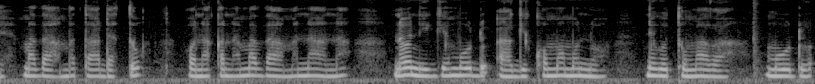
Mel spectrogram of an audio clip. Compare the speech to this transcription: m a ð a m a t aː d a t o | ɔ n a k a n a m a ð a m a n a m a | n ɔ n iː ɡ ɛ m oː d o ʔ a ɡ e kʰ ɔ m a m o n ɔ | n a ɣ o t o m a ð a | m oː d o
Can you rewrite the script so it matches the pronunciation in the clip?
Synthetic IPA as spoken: m a ð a m a t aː d a t o | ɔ n a k a n a m a ð a m a n a n a | n ɔ n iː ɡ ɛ m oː d o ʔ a ɡ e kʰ ɔ m a m o n ɔ | n e ɣ o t o m a ɣ a | m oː d o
